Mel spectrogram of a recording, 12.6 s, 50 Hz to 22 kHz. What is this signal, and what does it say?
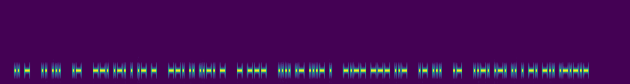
Morse code, heard as a keyed tone, about 36 wpm, 700 Hz. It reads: IT IS A GREAT GIFT TO HAVE YOU AS A FRIEND.
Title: Sentences from Top 1000 Words - Review Part 6 - 35wpm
